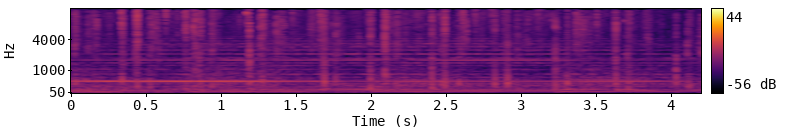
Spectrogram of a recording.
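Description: Horse hooves clip-clop in a steady, quick rhythm over a continuous low hum, with no voices and a constant level, as Philips rides away on horseback from the palace on the Koude Berg in Brussels, with drizzle falling.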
